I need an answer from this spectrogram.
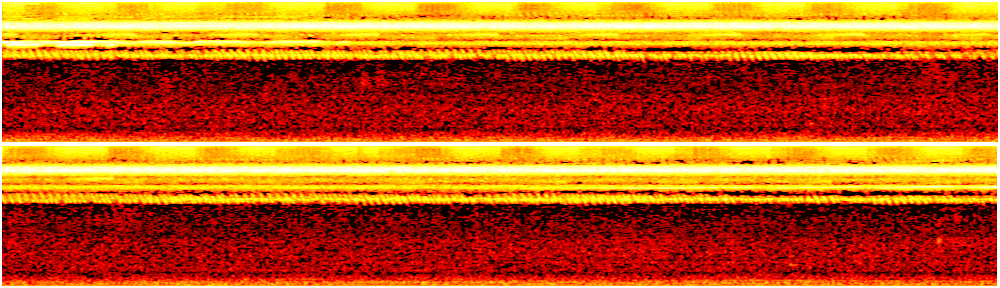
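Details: Summer-night insect chorus with unbroken high-pitched buzzing trills stacked at a few distinct pitches, holding steady for the full twenty seconds above a constant deep hum of distant noise.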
